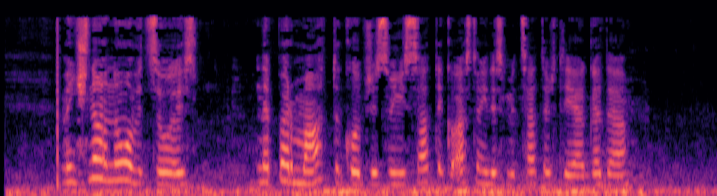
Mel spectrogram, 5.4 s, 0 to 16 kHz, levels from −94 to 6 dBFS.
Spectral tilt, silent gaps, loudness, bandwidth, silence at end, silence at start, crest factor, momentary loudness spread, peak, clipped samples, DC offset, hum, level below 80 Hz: -4.5 dB/octave; none; -23 LUFS; 11.5 kHz; 0 s; 0.05 s; 16 dB; 14 LU; -8 dBFS; under 0.1%; under 0.1%; none; -34 dBFS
